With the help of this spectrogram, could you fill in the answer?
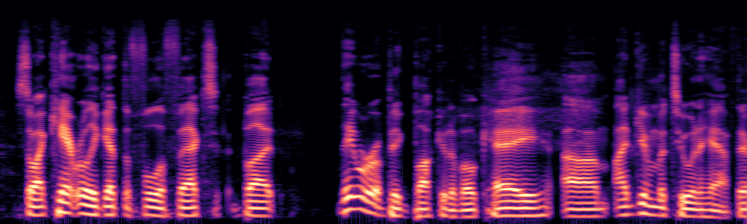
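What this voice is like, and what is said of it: Congested voice from a cold. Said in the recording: “I have a cold. I'm sure you can tell by the sound of my crappy voice”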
